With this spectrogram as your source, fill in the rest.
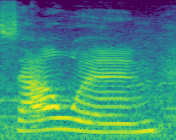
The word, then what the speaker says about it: Samhain: in which you know how long it took me to understand that Sal when was that pronounced Samhain or you know whatever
